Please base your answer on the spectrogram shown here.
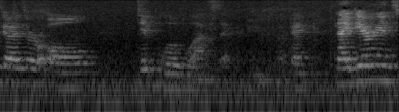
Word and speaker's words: cnidarian: Cnidarian starts with a C. The C is silent. Yeah, it's CNI, but it's pronounced cnidarian.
